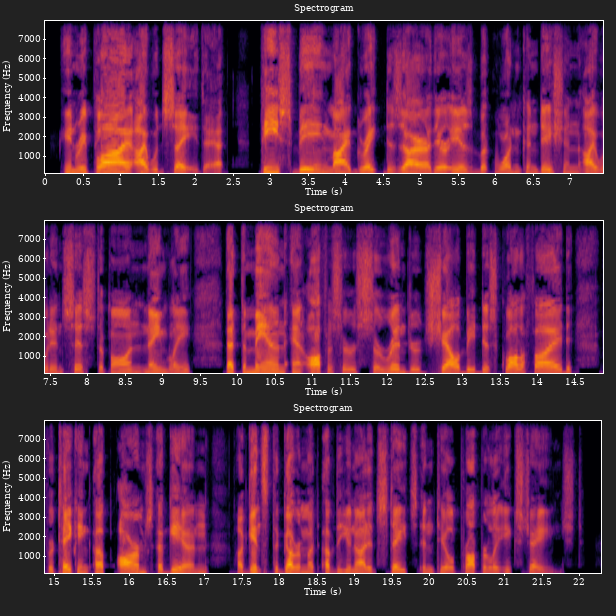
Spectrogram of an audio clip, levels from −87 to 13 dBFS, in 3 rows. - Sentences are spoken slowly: Yes, slow, 120 wpm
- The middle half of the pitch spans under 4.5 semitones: Yes, average, 3.4 semitones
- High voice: No, medium, 145 Hz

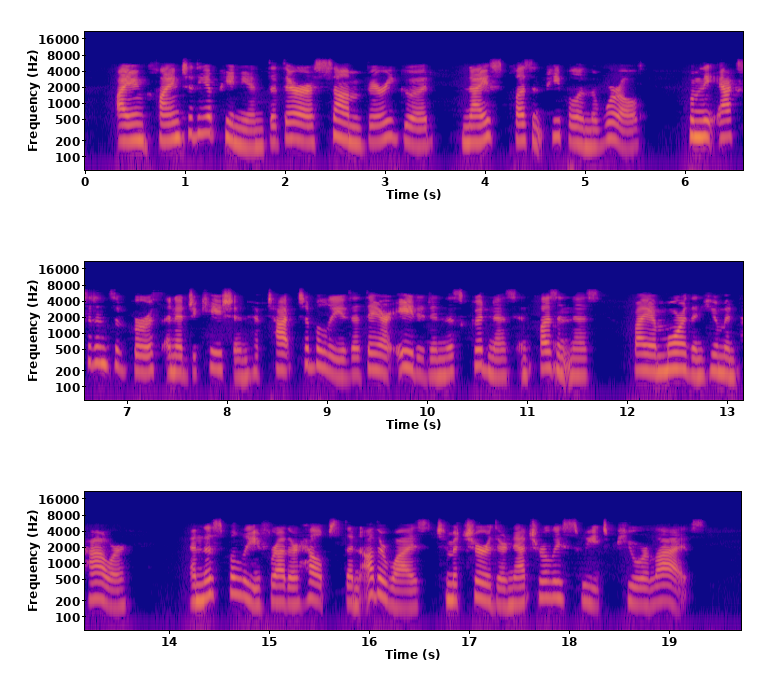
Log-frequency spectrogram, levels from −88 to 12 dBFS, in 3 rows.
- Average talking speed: Yes, average, 175 wpm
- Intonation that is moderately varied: Yes, average, 4.1 semitones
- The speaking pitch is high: Yes, high, 195 Hz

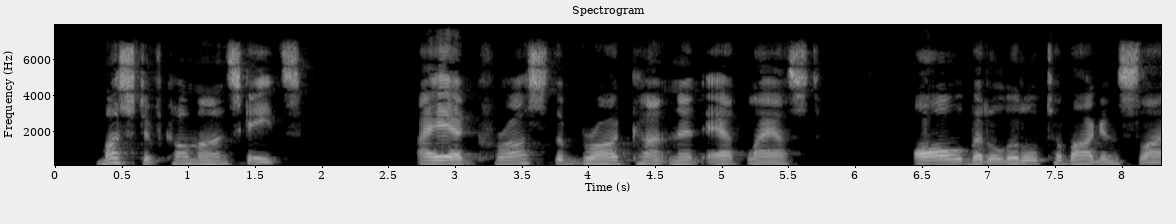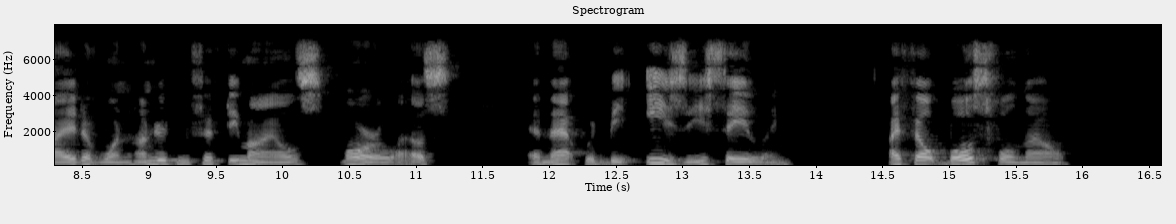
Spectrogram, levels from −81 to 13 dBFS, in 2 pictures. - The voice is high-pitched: No, medium, 175 Hz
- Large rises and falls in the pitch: No, average, 4.0 semitones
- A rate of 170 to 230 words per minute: No, slow, 135 wpm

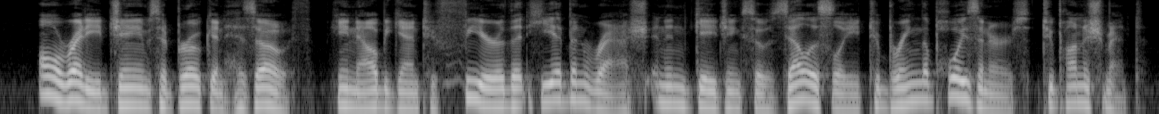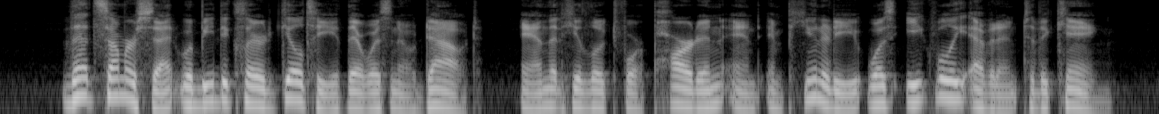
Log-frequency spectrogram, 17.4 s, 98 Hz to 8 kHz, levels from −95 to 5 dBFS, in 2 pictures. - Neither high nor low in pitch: No, low, 125 Hz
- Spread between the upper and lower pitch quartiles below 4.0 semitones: No, average, 4.8 semitones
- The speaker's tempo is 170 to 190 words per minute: Yes, average, 175 wpm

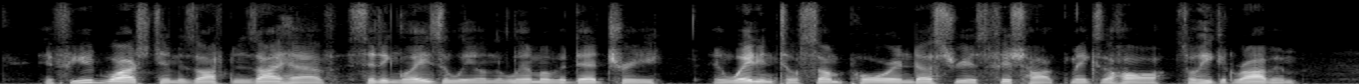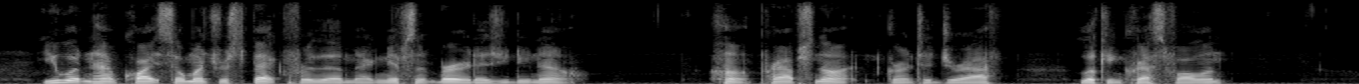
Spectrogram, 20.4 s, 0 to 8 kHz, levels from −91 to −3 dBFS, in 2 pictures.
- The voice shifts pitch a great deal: No, average, 2.9 semitones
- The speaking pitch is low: Yes, low, 115 Hz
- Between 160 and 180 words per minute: Yes, average, 165 wpm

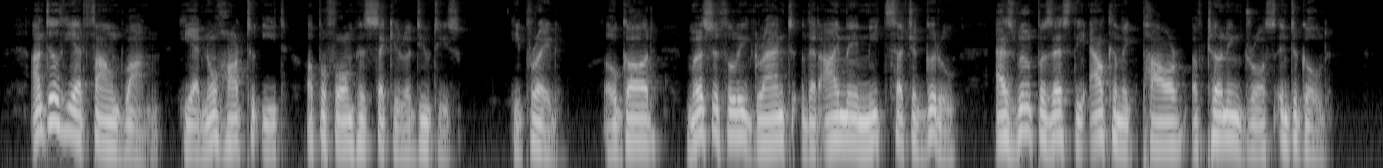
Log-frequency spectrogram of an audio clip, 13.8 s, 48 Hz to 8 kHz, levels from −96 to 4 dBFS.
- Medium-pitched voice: No, low, 110 Hz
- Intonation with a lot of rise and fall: No, average, 3.8 semitones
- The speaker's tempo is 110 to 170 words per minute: No, average, 180 wpm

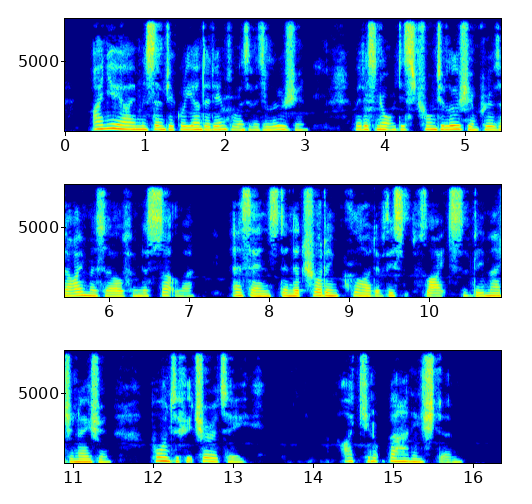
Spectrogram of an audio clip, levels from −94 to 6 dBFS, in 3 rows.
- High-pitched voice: Yes, high, 215 Hz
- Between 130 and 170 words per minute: Yes, average, 160 wpm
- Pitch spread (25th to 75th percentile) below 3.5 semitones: Yes, average, 2.9 semitones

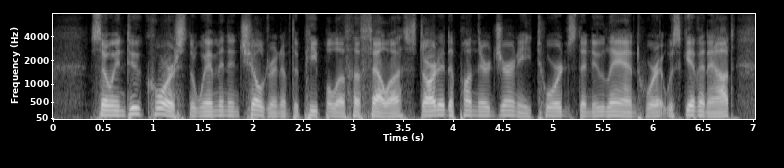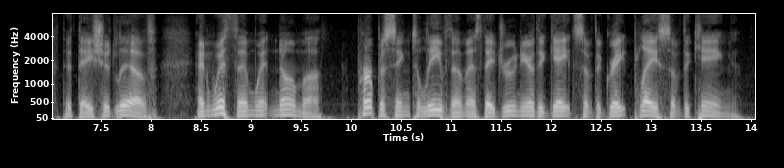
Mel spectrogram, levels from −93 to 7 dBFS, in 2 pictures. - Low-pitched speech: Yes, low, 115 Hz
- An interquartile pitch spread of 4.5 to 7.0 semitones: No, average, 3.4 semitones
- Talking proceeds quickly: Yes, fast, 220 wpm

